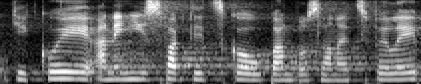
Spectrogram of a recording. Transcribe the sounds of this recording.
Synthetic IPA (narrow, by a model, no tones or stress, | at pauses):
ɟɛkujɪʔa̰nɪɲiːsfak̚t̪ɪt͡sko̞wpanposlanɛt͡sfɪlɪ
